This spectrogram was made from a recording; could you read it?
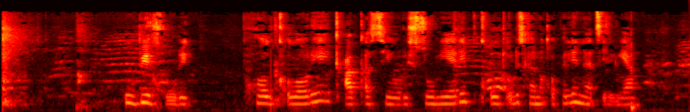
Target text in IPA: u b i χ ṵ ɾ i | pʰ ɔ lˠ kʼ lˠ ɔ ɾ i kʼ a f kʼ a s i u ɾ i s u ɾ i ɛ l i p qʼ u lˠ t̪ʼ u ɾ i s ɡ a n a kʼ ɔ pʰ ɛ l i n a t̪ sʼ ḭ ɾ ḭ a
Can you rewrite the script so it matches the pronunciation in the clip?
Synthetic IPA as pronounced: u b i χ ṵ ɾ i | pʰ ɔ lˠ kʼ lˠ ɔ ɾ i kʼ a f kʼ a s i u ɾ i s u l i ɛ ɾ i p kʼ u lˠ t̪ʼ u ɾ i s ɡ a n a qʼ ɔ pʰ ɛ l i n a t̪ sʼ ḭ l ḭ a

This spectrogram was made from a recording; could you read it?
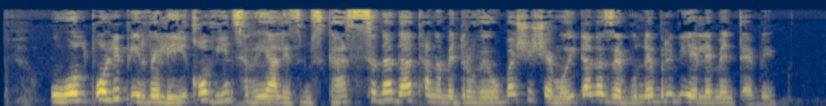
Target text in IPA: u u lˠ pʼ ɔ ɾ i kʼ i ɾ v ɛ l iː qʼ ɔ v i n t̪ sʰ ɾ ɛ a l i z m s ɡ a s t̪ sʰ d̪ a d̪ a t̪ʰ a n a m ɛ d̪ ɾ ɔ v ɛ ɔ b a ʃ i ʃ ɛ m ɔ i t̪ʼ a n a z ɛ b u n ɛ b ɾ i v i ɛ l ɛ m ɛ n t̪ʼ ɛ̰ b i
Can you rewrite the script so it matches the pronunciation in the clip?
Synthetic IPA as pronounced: u ɔ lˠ pʼ ɔ l i pʼ i ɾ v ɛ l iː qʼ ɔ v i n t̪ sʰ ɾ ɛ a l i z m s ɡ a s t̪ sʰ d̪ a d̪ a t̪ʰ a n a m ɛ d̪ ɾ ɔ v ɛ ɔ b a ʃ i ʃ ɛ m ɔ i t̪ʼ a n a z ɛ b u n ɛ b ɾ i v i ɛ l ɛ m ɛ n t̪ʼ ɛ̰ b i

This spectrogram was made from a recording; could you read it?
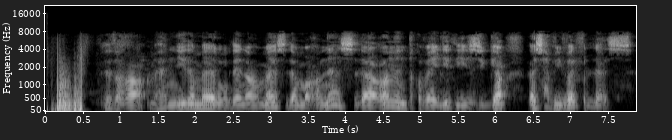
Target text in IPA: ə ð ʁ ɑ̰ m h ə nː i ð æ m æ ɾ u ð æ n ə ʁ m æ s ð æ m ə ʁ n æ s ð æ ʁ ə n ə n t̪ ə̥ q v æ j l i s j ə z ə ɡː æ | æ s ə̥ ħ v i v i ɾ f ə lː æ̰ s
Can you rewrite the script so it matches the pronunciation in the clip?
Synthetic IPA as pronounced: ə ð ʁ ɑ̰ m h ə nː i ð æ m æ ɾ u ð æ n ə ʁ m æ s ð æ m ə ʁ n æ s ð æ ʁ ə n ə n t̪ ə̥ q v æ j l i θ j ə z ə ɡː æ | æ s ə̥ ħ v i v æ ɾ f ə lː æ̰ s

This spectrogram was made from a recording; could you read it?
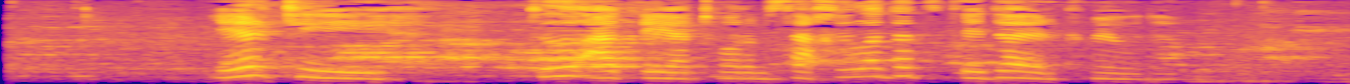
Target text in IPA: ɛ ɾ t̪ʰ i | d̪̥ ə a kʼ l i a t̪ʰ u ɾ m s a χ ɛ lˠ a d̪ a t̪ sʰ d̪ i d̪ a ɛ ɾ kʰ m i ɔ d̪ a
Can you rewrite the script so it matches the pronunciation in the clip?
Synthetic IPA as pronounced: ɛ ɾ t̪ʰ i | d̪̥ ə a kʼ l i a t̪ʰ ɔ ɾ m s a χ ɛ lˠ a d̪ a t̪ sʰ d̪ ɛ d̪ a ɛ ɾ kʰ m ɛ ɔ d̪ a

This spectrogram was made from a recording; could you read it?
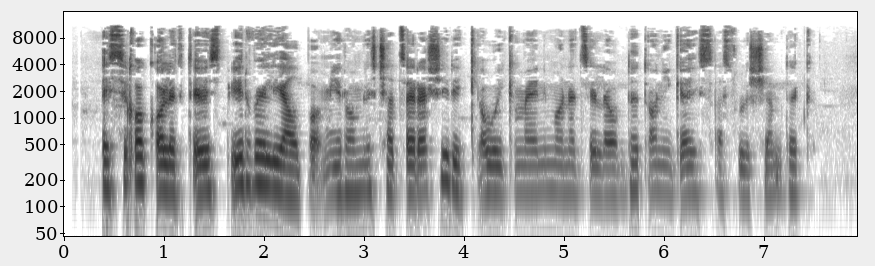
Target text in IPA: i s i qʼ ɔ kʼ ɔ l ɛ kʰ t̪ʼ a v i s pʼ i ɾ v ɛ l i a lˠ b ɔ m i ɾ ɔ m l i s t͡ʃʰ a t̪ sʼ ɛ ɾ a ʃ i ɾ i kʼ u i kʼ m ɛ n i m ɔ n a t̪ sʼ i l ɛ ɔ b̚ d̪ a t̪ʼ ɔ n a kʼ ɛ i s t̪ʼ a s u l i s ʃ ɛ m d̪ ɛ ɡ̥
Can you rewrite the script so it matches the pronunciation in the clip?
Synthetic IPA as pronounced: ɛ s i qʼ ɔ kʼ ɔ l ɛ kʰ t̪ʼ i v i s pʼ i ɾ v ɛ l i a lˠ b ɔ m i ɾ ɔ m l i s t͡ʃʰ a t̪ sʼ ɛ ɾ a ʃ i ɾ i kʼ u i kʼ m ɛ n i m ɔ n a t̪ sʼ i l ɛ ɔ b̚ d̪ a t̪ʼ ɔ n i kʼ ɛ i s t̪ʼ a s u l i s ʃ ɛ m d̪ ɛ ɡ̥

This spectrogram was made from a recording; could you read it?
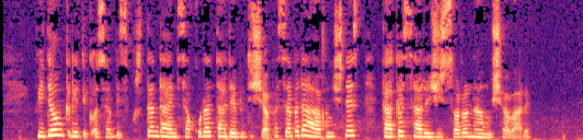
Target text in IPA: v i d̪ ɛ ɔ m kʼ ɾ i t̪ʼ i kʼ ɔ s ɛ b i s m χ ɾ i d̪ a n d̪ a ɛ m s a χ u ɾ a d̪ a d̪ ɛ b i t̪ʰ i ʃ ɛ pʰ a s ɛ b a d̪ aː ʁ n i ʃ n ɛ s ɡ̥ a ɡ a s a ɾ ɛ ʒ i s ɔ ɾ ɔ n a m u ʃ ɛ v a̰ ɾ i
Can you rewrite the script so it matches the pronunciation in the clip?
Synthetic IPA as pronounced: v i d̪ ɛ ɔ m kʼ ɾ i t̪ʼ i kʼ ɔ s ɛ b i s m χ ɾ i d̪ a n d̪ a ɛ m s a χ u ɾ a d̪ a d̪ ɛ b i t̪ʰ i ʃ ɛ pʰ a s ɛ b a d̪ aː ʁ n i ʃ n ɛ s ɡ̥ a ɡ a s a ɾ ɛ ʒ i s ɔ ɾ ɔ n a m u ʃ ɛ v a̰ ɾ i

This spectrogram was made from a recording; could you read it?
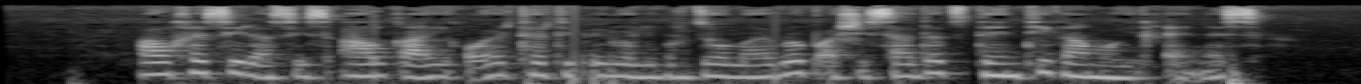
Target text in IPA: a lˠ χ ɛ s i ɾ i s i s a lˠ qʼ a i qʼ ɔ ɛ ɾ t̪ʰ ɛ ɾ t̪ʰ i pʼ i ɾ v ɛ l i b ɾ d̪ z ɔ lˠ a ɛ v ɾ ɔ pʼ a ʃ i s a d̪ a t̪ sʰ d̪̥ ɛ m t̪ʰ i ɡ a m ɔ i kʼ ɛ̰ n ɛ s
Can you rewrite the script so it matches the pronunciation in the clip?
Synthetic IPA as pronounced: a lˠ χ ɛ s i ɾ a s i s a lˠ qʼ a i qʼ ɔ ɛ ɾ t̪ʰ ɛ ɾ t̪ʰ i pʼ i ɾ v ɛ l i b ɾ d̪ z ɔ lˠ a ɛ v ɾ ɔ pʼ a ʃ i s a d̪ a t̪ sʰ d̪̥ ɛ n t̪ʰ i ɡ a m ɔ i qʼ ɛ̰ n ɛ s

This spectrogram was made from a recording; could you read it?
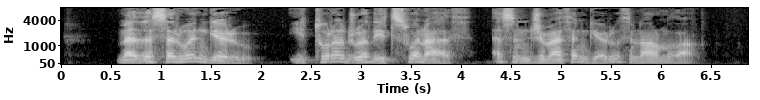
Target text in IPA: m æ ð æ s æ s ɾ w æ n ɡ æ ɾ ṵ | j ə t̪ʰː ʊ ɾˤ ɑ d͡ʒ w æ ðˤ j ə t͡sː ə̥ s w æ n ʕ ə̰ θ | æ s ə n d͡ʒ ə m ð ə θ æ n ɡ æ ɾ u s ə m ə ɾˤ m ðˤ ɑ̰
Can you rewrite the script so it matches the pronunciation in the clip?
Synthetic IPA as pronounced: m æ ð æ s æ ɾ w æ n ɡ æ ɾ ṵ | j ə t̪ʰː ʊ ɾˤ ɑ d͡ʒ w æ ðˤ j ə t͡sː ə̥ s w æ n ʕ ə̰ θ | æ s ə n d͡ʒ ə m ʕ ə θ æ n ɡ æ ɾ u θ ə n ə ɾˤ m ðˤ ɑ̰

